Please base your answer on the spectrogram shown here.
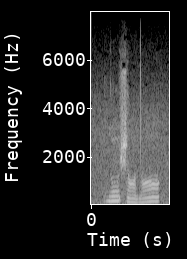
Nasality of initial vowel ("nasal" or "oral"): nasal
